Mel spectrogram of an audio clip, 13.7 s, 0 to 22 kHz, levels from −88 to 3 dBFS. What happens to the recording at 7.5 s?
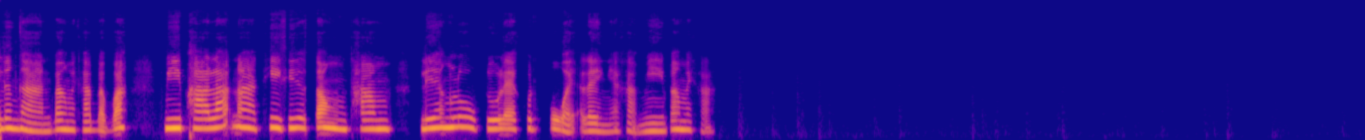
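At 7.5 s the speech sits inside a stretch of repeated timing corrections running from 0.33 s to 13.17 s. The receiver keeps repeating short slivers of audio to stay in step, so playback runs at about 98% speed and gains roughly a fifth of a second overall. Each edit is tiny, heard, if at all, as a faint hiccup or slightly unsteady pace. Unlike packet-loss concealment, the edits all lengthen the audio.

The cause is clock drift between sender and receiver across the whole clip. The sender's clock runs about 2% slow, so the jitter buffer keeps draining and the receiver must pad with repeated pieces, and the buffer may briefly run empty. Unlike network jitter, which produces random bursts, this drift gives a steady one-way pull on the timing, so the small stumbles recur at uneven intervals throughout rather than clustering around one moment.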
